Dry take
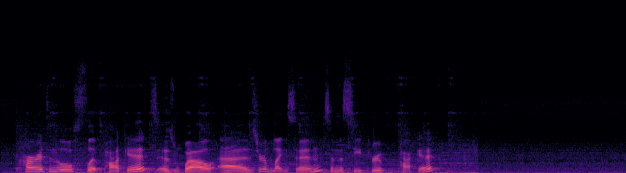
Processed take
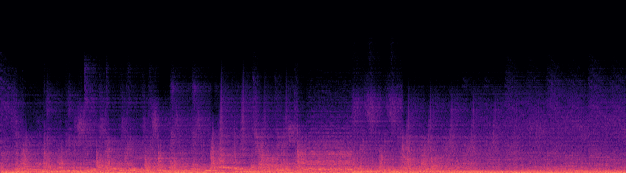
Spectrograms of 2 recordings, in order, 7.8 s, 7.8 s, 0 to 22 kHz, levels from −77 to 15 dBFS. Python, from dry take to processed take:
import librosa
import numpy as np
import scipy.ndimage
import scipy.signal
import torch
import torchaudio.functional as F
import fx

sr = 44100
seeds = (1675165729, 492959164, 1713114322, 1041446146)

p1 = fx.pitch_ramps(x, sr, semitones=-9.5, every_ms=525)
p2 = fx.tilt_eq(p1, sr, slope=-4.0)
p3 = fx.over_compress(p2, sr, threshold_db=-27.0, ratio=-0.5)
p4 = fx.fold_sine(p3, sr, drive_db=19, ceiling_db=-11.0)
p5 = p4 + fx.echo_wet_highpass(p4, sr, ms=270, feedback_pct=67, hz=3400.0, wet_db=-4.0, dry=0)
p6 = fx.rev_fdn(p5, sr, rt60_s=1.2, lf_ratio=1.6, hf_ratio=0.9, size_ms=23.0, drr_db=-2.5)
p7 = fx.spec_freeze(p6, sr, seeds[0], at_s=3.85, hold_s=0.56)
p8 = fx.band_squash(p7, sr, depth_pct=100)
y = F.gain(torch.from_numpy(p8), -5.5).numpy()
